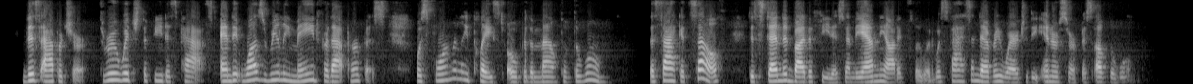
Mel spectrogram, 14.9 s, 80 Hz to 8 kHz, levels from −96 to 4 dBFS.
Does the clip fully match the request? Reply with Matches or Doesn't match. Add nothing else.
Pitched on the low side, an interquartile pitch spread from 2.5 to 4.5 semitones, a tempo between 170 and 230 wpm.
Doesn't match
